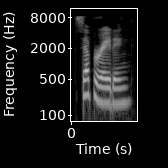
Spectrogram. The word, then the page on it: separating: British English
